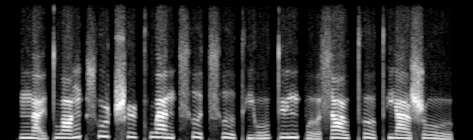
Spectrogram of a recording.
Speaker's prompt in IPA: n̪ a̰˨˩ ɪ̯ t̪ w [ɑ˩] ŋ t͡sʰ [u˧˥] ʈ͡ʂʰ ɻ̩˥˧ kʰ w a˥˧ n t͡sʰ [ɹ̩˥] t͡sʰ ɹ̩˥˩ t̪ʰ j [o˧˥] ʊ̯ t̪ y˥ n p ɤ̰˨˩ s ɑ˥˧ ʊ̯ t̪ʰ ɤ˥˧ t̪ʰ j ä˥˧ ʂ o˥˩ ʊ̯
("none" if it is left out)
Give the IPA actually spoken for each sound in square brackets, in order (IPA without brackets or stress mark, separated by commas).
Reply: ɑ˧˥, u˥, ɹ̩˥˧, o˧˥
